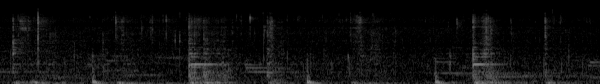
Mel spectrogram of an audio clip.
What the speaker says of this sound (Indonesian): Lalu masukkan 1 persatu adonan ayam ke dalam penggorengan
